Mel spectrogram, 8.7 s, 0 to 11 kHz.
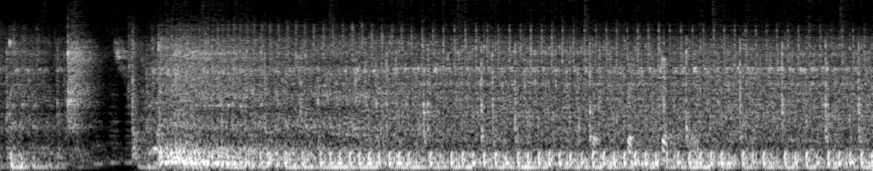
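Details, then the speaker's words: Honda Supra X125 (KPH engine) at idle after clutch housing ring repair and new centrifugal clutch shoes: steady idle with loose uneven rattle, disappears when throttle applied; suspected centrifugal clutch one-way bearing. "Dari bongkar, taunya sempat dari ring rumah koplingnya ada yang lepas gitulah, dan itu udah dibenerin, ternyata masih tetap berikut kampas gandanya udah saya ganti juga. Pas dinyalain ternyata masih bunyi gredeg."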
